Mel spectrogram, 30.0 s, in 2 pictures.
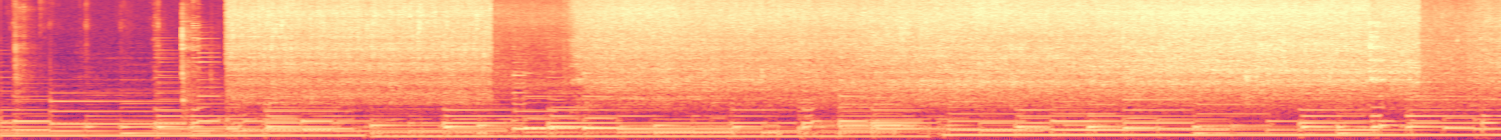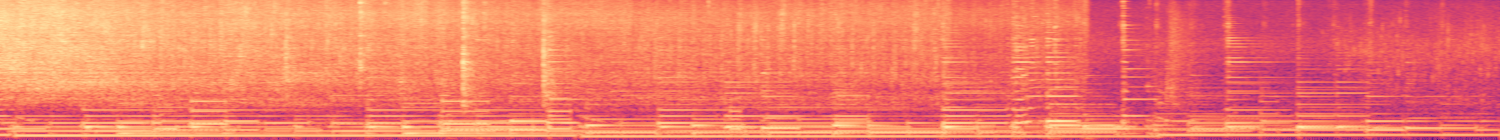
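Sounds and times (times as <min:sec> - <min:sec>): background music: 0:00.0 - 0:30.0
food sizzling in hot oil: 0:02.3 - 0:25.2.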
